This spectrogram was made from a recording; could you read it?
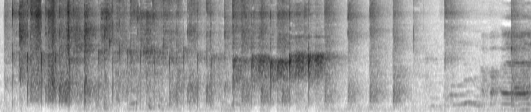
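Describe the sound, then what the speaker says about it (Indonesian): A high school sociology class claps for all the student groups, a dense burst of many hands that thins out into scattered claps, with voices talking over it. "Untuk itu kita beri aplaus dulu kepada seluruh kelompok"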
